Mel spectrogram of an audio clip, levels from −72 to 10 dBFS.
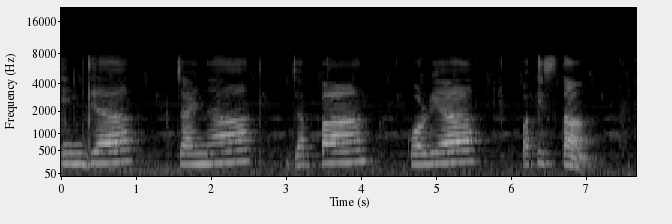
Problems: constant background noise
